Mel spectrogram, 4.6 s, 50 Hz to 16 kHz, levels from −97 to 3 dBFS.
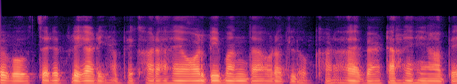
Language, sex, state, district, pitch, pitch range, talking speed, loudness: Hindi, male, Haryana, Rohtak, 100 Hz, 95-105 Hz, 250 wpm, -20 LUFS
